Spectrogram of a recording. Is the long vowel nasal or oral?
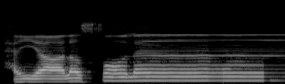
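nasal. The long vowels are pushed through the nose. The speaker calls it wrong. "masuk hidung"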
